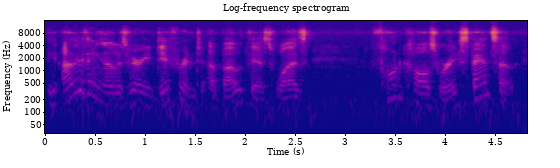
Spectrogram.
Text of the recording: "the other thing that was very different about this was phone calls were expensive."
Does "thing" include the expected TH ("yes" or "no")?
yes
